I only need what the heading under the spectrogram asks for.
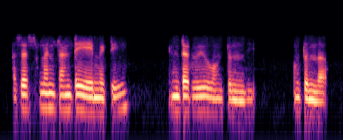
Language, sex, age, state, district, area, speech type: Telugu, male, 18-30, Telangana, Wanaparthy, urban, conversation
